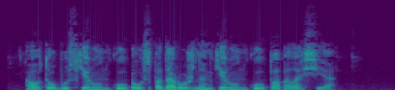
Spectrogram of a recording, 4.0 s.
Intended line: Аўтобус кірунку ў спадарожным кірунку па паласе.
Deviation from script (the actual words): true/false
false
